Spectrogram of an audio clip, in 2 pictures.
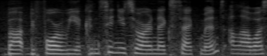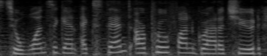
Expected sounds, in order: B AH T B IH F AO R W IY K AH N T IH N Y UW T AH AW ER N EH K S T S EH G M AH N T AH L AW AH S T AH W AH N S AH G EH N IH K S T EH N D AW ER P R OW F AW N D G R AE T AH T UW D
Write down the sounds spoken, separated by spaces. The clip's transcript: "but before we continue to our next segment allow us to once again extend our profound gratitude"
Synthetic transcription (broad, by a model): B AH T B IH F AO R W IY K AH N T IH N Y UW T AH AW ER N EH K S T S EH G M AH N T AH L AW AH S T AH W AH N S AH G EH N IH K S T EH N D AW ER P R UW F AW N G R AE T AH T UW D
